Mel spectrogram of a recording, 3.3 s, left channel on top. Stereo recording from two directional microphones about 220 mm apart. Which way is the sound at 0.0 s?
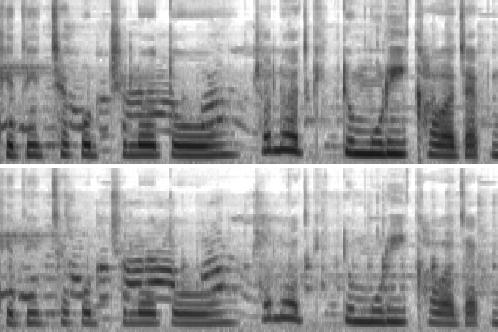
20° left (ahead or behind).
